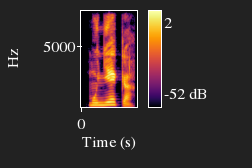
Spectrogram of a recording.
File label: "muneca", Spanish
